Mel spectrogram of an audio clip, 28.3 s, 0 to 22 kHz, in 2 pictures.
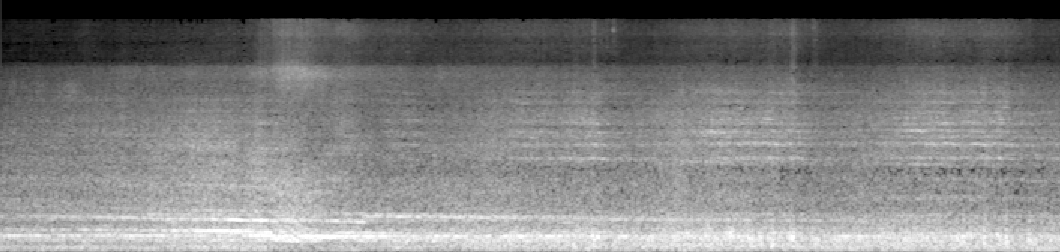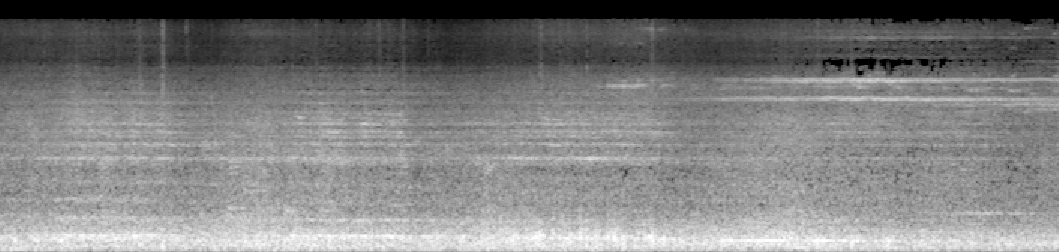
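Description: Frecciarossa ETR 500 high-speed electric train arriving and running past close by. It is loudest about three to four seconds in, as the power car goes by with a falling tone, then a long steady rumble of coaches rolling past. High thin wheel squeals come in near the end as it slows into the station.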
